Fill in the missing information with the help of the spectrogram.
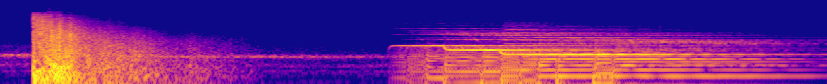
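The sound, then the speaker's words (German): A single loud gunshot, fired after repeated orders to stop singing, cracks out and rings off in a long, echoing decay; a few seconds later a steady, sustained tonal drone swells in and holds. No one speaks. “Und wieder begann er zu singen, immer wieder unterbrochen von einem Hören Sie auf, das ist ein Befehl, von dem er sich aber nicht beirren ließ, bis nach einigen Malen dem Befehl ein lauter Schuss folgte.”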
